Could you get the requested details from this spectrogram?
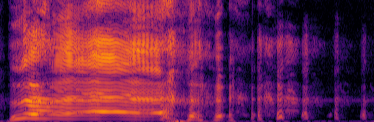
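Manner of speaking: high-pitched imitated shock wail breaking into laughter; mock electrocution yell. Storyteller acting out friend seizing up on the mic, mock shock yell. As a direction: wail like you're being zapped, then laugh.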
